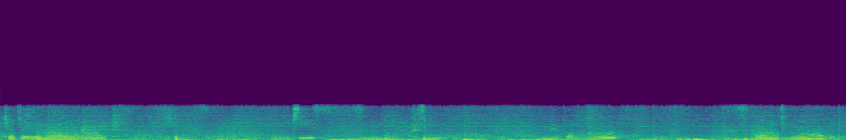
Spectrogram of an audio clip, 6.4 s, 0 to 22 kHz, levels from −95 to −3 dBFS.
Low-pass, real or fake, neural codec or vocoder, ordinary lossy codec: 5.4 kHz; fake; codec, 44.1 kHz, 0.9 kbps, DAC; none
